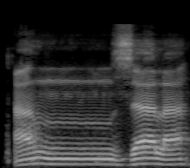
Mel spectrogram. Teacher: nun sukun bertemu dengan huruf za, bacaan ikhfa, dibaca samar-samar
